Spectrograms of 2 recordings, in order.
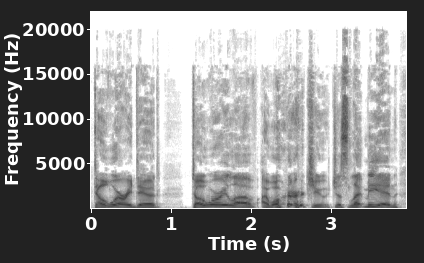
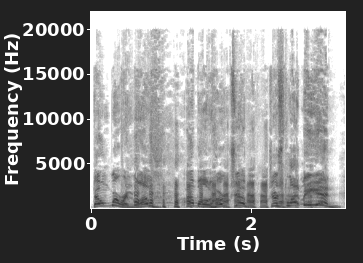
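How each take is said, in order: First: A lightly voiced wrestling villain, at normal pitch; a hint of a creepy wrestling heel; the Fiend from WWE. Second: Put-on Lancashire accent. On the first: Host recasting the entity's plea as a wrestling villain, lightly voiced. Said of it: "like the Fiend from W W E". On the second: Host giving the entity's plea once more, high laughing Lancashire accent.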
